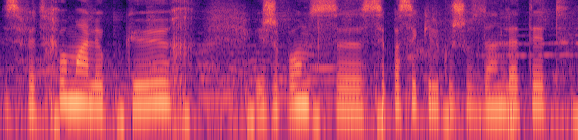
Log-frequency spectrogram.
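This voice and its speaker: A woman's voice: on the low side, steady tone, normal speed, crowd noise. A woman in her forties from Ukraine, speaking with a Ukrainian accent, earnestly searching for words in an outdoor interview at dusk. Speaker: volunteer organizer. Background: music.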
